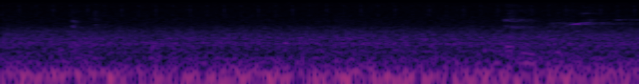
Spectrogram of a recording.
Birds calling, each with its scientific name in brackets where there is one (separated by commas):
Common Grackle (Quiscalus quiscula)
